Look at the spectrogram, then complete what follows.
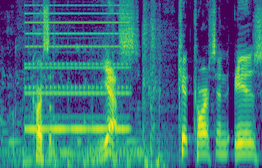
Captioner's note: bell ringing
